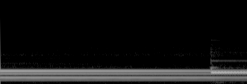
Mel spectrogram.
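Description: Slowed-down, reverb-heavy pop song intro: one soft chord of pure-sounding tones held and slowly fading, with no singing.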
